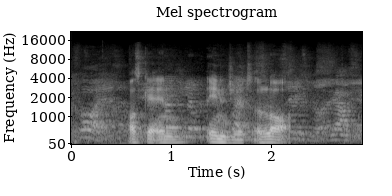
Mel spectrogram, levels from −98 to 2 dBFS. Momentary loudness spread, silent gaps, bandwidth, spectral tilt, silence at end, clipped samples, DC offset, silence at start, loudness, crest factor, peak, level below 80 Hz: 13 LU; none; 13.5 kHz; -6.5 dB/octave; 0 s; under 0.1%; under 0.1%; 0 s; -30 LUFS; 20 dB; -10 dBFS; -62 dBFS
